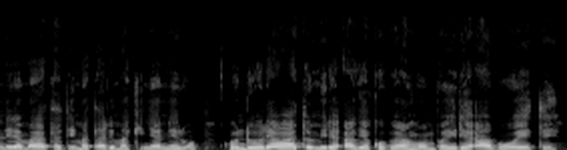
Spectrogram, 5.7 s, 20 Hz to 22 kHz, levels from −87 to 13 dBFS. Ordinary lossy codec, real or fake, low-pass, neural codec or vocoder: none; real; 19.8 kHz; none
